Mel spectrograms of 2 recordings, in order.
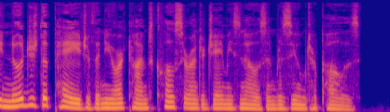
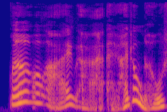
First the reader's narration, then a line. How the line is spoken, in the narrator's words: she stammered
